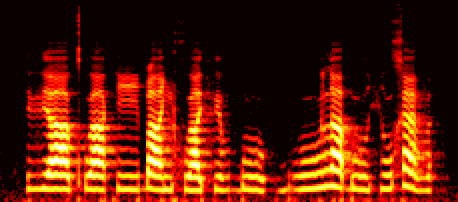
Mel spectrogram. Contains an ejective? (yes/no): yes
